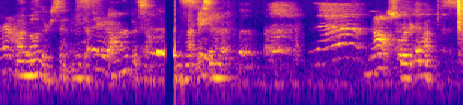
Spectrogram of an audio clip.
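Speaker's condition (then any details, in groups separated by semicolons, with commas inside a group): No condition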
